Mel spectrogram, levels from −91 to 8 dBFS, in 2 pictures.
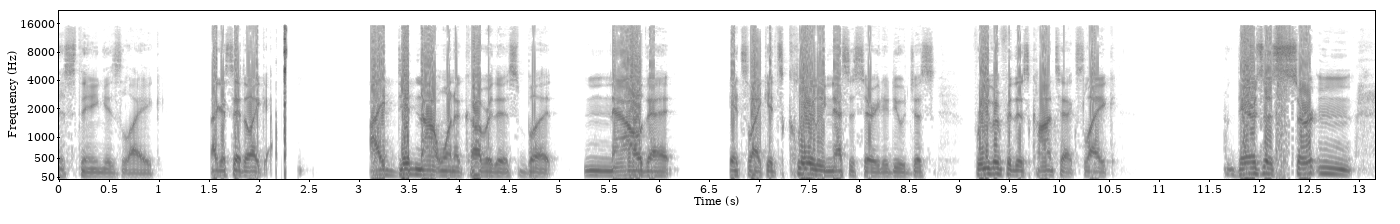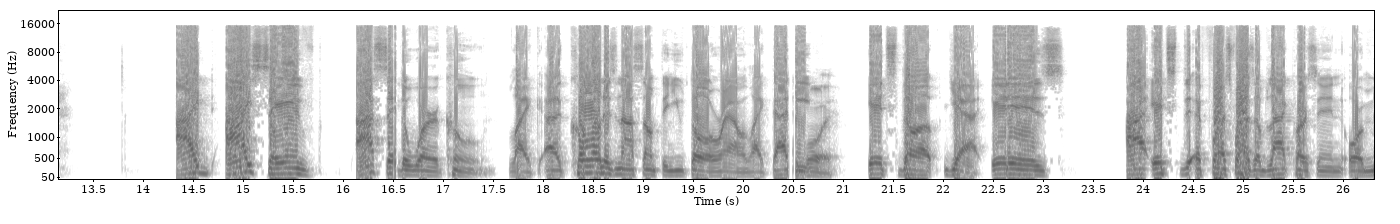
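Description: Integer overflow runs through the whole speech clip. The level is pushed roughly 7 dB past full scale, and instead of being held at the limit, the loudest peaks wrap around to the opposite sign. Only a small fraction of samples go over, about one or two percent, but each one jumps across the entire range. That produces violent, splintering cracks on the loud syllables. Clipping would flatten those peaks into a duller buzz, so the sharpness of the cracks is what marks this as wraparound.

Damaged data in a compressed stream is heard three times. It occurs from 2.13 to 2.40 s after "like i said like", from 16.49 to 16.55 s between "i i save i" and "the word coon like", and from 20.46 to 20.53 s between "you throw around like" and "boy it's the yeah". Each time the decoder hits corrupt frames, loses sync and hunts for the next valid header. The result is a brief chirp, squawk, click or short hole in the speech.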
